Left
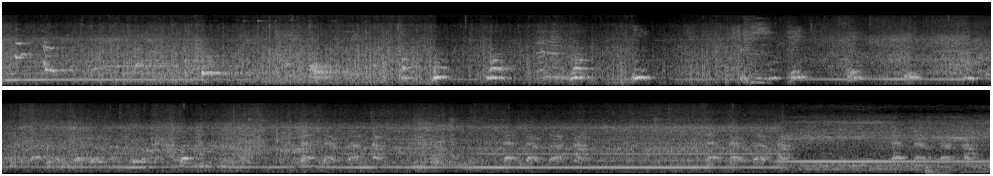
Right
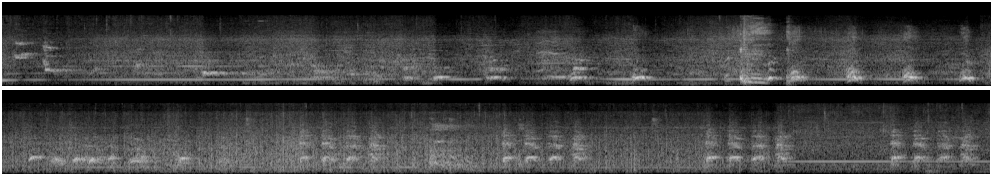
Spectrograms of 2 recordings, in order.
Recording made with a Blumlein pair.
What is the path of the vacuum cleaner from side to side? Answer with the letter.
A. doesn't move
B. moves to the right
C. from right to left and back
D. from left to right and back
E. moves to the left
D.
